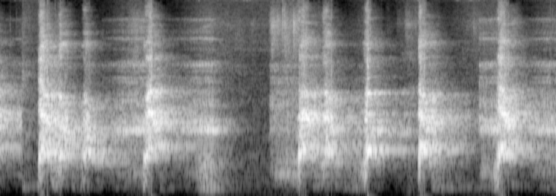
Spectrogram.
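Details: Playful Chihuahuas, a trio of small pet dogs named Jacques, Isabelle and Rachelle, yap in bright clipped barks, paired and spaced roughly every second, with a brief lull midway.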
